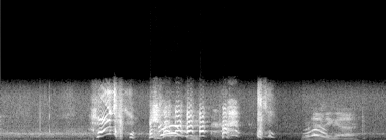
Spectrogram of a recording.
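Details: Baby sitting up; small vocal squeals and a quick sharp sneeze amid room noise; an infant sneeze.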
